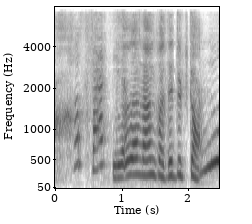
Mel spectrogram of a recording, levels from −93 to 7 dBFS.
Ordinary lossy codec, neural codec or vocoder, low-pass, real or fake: AAC, 32 kbps; codec, 16 kHz, 0.5 kbps, FunCodec, trained on LibriTTS, 25 frames a second; 7.2 kHz; fake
